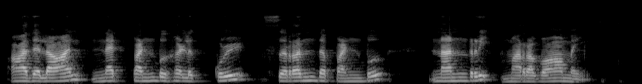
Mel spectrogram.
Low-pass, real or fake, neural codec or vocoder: 9.9 kHz; real; none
